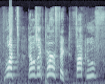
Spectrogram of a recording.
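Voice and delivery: very high, loud overjoyed scream; ecstatic yell. Real, not acted. Player screaming with joy after a perfect mortar hit. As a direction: shriek with delight at the shot.

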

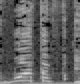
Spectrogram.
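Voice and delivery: very high squeak of shock, broken off mid-word; cut-off shocked cry. Retold or imitated. Witness seeing the knife, squealing in cut-off shock. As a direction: blurt it out and choke it off. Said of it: "he's like".

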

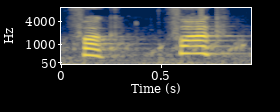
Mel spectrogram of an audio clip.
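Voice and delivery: sharp high yelp of a curse; startled curse. Real, not acted. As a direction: blurt it in shock. Attacked again.

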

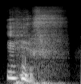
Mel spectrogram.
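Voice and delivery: outburst. A narrator's reading. Miss Mule interrupting at the word innocent, bursting out. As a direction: burst out high in pitch. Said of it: "Miss Mule burst out".

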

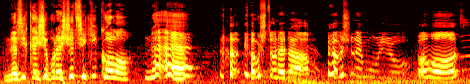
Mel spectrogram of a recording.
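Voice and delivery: high, laughing mock sobs of exhaustion; laugh-cry at the endless fight; real laughing exasperation, high; laughing despair. Real, not acted.

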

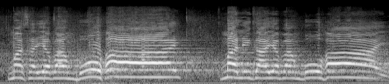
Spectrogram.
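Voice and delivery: loud rising preacher's call; preaching at full force. Real, not acted. Preacher booming questions at the congregation.

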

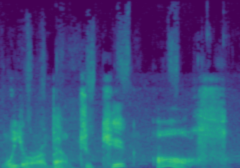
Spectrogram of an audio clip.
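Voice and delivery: booming announcer opening the game; stadium announcer. Acted. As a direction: announce the kickoff like a stadium host.

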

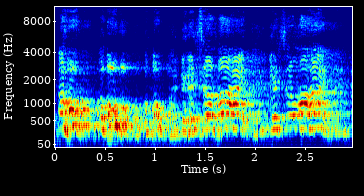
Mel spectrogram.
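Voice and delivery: high, loud, amazed carnival barker; hammed-up astonished street performer; Arthur Harris's showman act. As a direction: gasp and marvel at the hat to draw a crowd. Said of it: "And he'd look under there again".

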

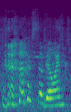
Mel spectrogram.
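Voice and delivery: laughing through the words, slowed right down. Real, not acted. Painter answering a viewer's question, laughing. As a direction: chuckle it out to the chat, amused.

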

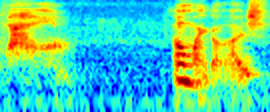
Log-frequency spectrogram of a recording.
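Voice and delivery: whispered oh my gosh, overcome; barely voiced, emotion catching the breath; a real hushed gasp of feeling; breathless whisper. Real, not acted. Overwhelmed by a moving book.

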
